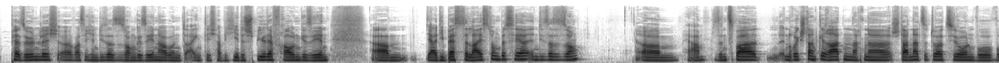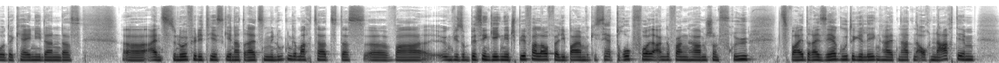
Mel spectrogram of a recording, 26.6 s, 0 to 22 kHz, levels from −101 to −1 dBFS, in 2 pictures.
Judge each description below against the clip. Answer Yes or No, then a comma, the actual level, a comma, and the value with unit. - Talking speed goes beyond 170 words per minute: Yes, average, 185 wpm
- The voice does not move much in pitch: Yes, narrow, 2.1 semitones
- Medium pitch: Yes, medium, 150 Hz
